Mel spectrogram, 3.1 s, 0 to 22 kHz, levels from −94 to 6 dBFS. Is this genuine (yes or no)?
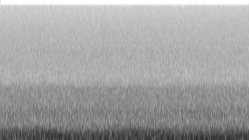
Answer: no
